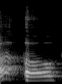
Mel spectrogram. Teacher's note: You need that guttural stop in the middle of uh-oh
